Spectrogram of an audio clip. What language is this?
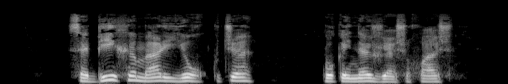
Kabardian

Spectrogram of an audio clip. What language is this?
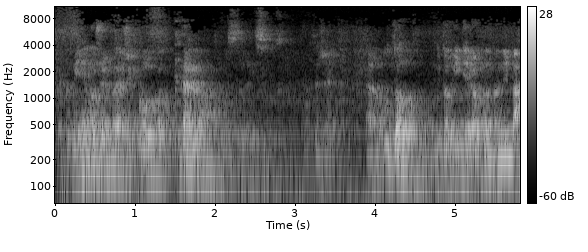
Slovak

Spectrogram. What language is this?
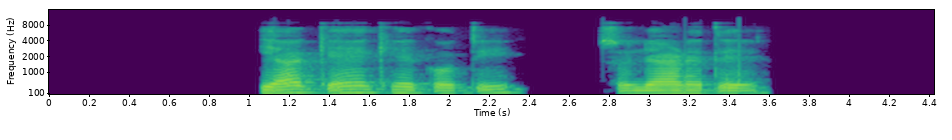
Lasi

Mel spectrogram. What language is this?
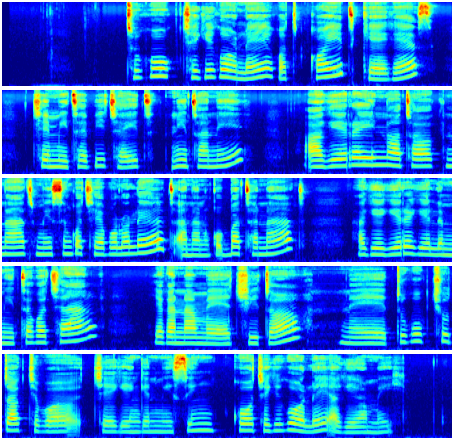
Kalenjin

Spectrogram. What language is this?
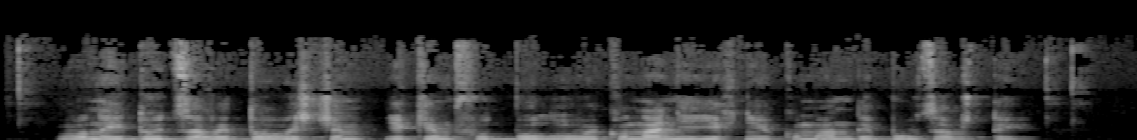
Ukrainian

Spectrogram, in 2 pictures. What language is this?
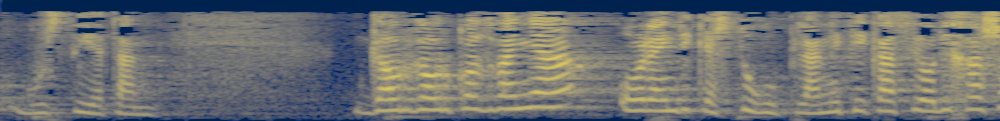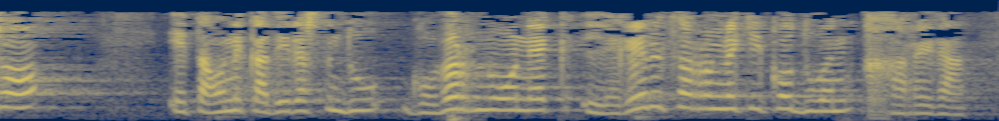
Basque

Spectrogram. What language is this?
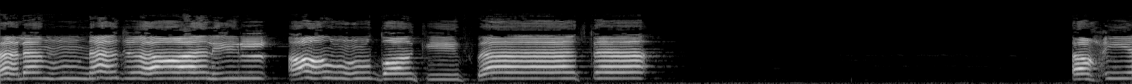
Arabic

